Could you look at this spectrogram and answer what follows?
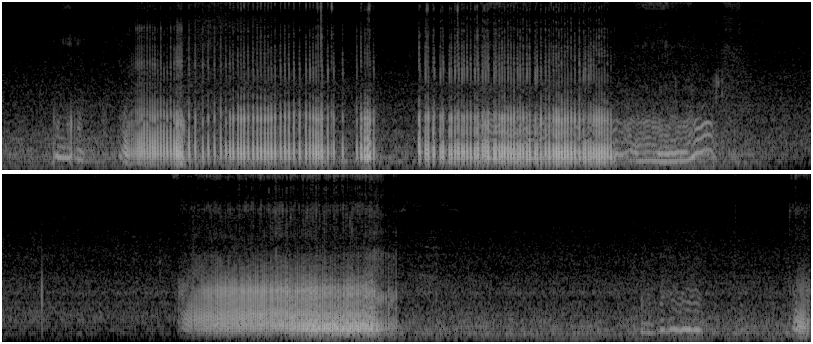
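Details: Chihuahua snoring loudly in sleep; fluttering snores in long drawn breaths with quiet pauses between; snoring.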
